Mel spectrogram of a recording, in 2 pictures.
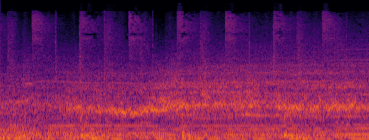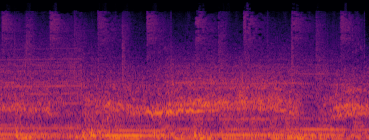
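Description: A race car in GT Sport, running the Tokyo Expressway circuit in the FIA Manufacturer's Cup, holds a steady engine roar while tires squeal and skid through a corner, its pitch rising and falling with shifts and throttle.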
